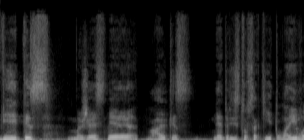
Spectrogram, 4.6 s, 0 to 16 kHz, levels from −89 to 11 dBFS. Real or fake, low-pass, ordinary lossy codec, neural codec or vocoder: fake; 14.4 kHz; AAC, 48 kbps; codec, 44.1 kHz, 2.6 kbps, SNAC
